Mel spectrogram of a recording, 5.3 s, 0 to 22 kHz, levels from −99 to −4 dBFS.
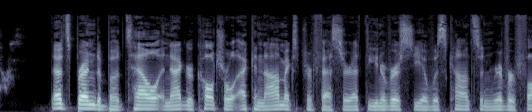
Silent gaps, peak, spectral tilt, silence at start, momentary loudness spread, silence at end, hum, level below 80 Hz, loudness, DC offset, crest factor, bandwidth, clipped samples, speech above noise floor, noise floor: none; -10 dBFS; -5.5 dB/octave; 0.05 s; 10 LU; 0 s; none; -60 dBFS; -30 LUFS; under 0.1%; 20 dB; 13 kHz; under 0.1%; 30 dB; -60 dBFS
